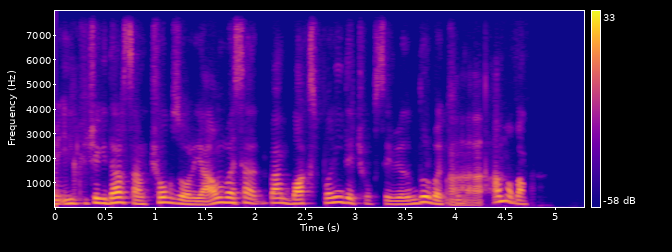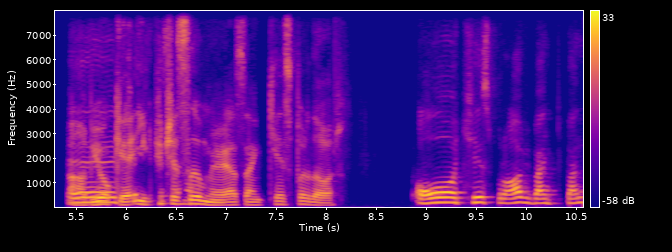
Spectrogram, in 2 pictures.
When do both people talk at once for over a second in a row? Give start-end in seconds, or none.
5.4-6.8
